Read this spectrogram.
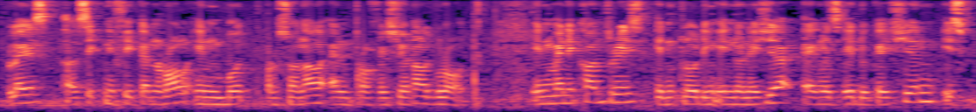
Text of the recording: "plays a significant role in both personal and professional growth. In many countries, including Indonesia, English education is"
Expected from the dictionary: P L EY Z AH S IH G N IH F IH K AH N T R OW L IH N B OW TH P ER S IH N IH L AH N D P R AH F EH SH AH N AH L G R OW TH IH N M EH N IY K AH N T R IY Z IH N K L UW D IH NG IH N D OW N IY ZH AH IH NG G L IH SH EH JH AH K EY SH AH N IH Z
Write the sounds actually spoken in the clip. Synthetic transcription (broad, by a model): P L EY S AH S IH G N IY F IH K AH N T R OW L IH N B OW T P ER S IH N IH L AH N P R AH F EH S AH N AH L G R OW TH IH N M EH N IY K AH N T R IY S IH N K L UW D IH NG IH N D OW N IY S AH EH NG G L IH S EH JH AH K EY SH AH N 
